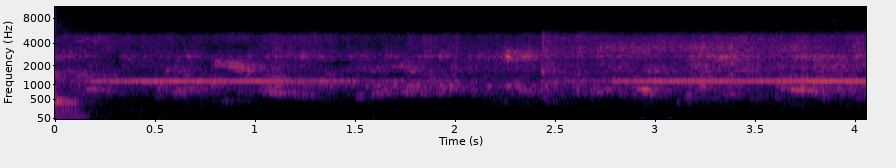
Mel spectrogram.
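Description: CB base radio receiver hissing and crackling through its speaker on an open channel, the sound thin and narrow, with a steady whistle tone running through the static.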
